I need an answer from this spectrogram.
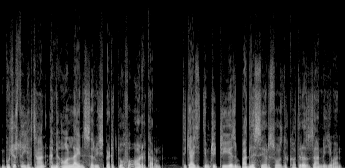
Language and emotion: Kashmiri, fearful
